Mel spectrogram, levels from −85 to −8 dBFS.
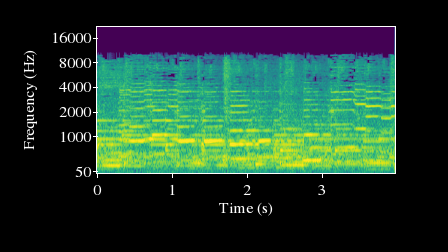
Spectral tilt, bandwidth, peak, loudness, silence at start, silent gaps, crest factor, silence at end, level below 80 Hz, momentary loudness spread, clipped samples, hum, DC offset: -3 dB/octave; 10.5 kHz; 0 dBFS; -7 LUFS; 0 s; none; 8 dB; 0 s; -40 dBFS; 2 LU; 0.4%; none; under 0.1%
